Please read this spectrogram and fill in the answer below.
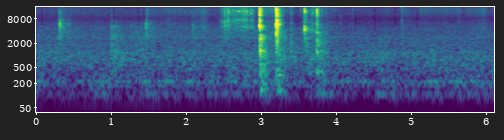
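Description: Dice and chips clacking on a felt craps table as the dice are pulled back with a dice stick and chips are handled, with a cluster of sharp clicks about halfway through, over a low steady hum.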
